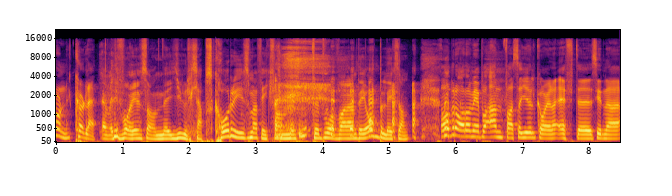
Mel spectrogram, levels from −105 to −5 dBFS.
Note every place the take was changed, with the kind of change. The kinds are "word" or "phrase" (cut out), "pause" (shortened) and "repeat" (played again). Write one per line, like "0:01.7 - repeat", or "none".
0:05.8 - word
